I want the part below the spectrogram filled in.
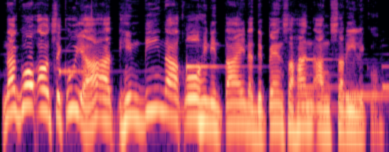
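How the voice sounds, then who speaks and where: A Filipino man with a slightly high voice narrates a heartfelt letter in the first person at a measured, steady pace. Music plays clearly beneath his reading. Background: clear music underneath.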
